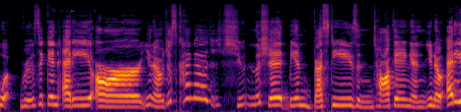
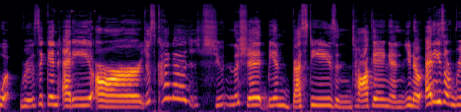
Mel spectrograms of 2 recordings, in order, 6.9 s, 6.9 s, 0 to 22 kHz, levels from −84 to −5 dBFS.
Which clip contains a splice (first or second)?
second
